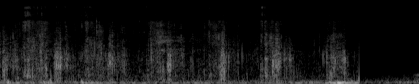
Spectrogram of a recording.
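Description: Footsteps on a dry dirt trail through grass, about two steps a second, over a low rumble, with one louder knock near the end before the sound cuts off suddenly.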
